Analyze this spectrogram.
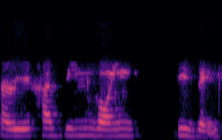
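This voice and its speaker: A woman talks with a Spanish accent. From Mexico. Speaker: talk show host, engineering student. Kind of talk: interview.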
